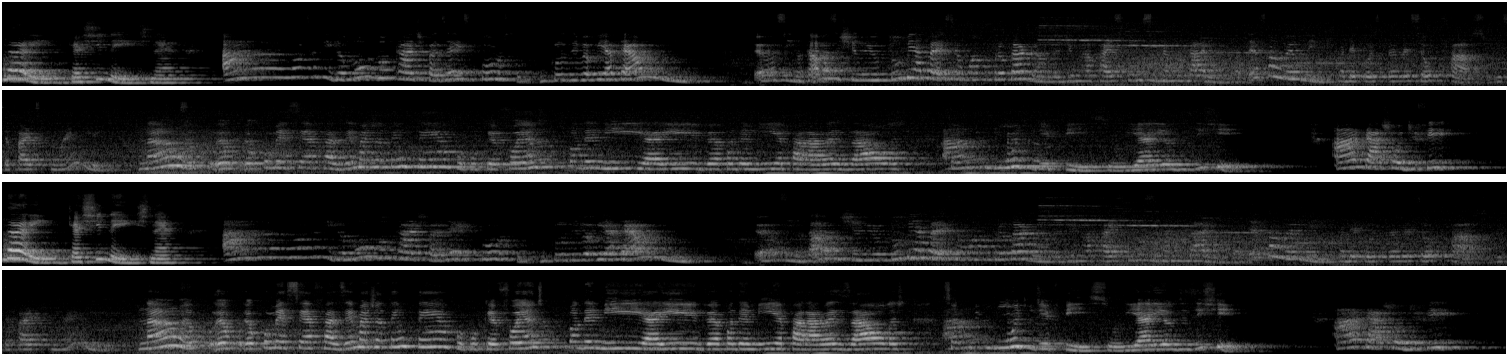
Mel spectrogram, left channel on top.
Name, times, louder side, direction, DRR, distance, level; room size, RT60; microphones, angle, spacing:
voice 1, 0.0-1.8 16.4-20.5 20.7-24.1 24.5-27.4, right 4 dB, 40° right, 8 dB, 0.4 m, -31 dB
voice 2, 2.2-6.9 7.5-16.1 16.9-17.3 20.3-21.0 24.4-25.5 28.1-29.5, left 2 dB, 50° left, 2 dB, 0.8 m, -39 dB
sound 1, 7.2-25.4, left 1 dB, 35° left, 1.7 m, -53 dB
sound 2, 8.8-27.3, left 2 dB, 75° left, 1.9 m, -55 dB
sound 3, 10.3-26.0, right 1 dB, 5° right, 1.3 m, -53 dB
10.5 x 3.5 x 3.1 m, 1.2 s
head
